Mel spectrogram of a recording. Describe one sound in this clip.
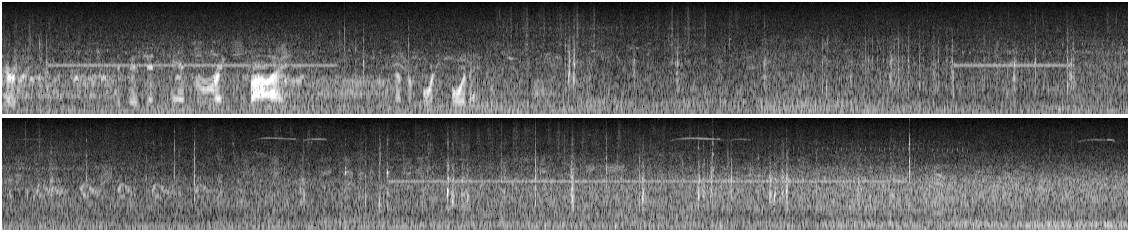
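A horse's hooves thud softly on grass in a steady trot.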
